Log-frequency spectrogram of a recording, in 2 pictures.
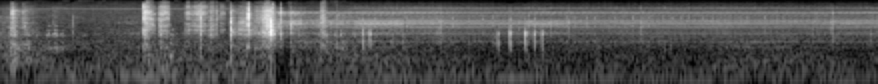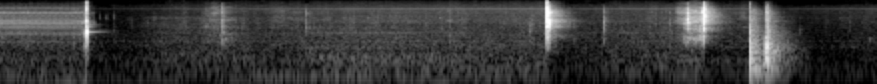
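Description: An EKOL Tuna blank-firing pistol being worked by hand to eject a cartridge, sharp metallic clicks and snaps spaced apart, close and fairly quiet, ending in a couple of quick clacks.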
